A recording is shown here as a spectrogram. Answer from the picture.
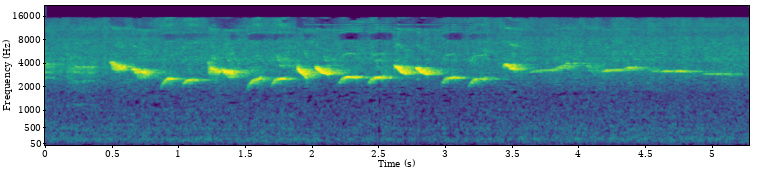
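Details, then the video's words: Wambi mini, known as tieumi, gives a lively, phrase-rich song: a string of about a dozen clear, slurred whistles sliding downward in a bouncy rhythm, ending in a softer drawn-out note, with a low hum behind. "KICAU BURUNG WAMBI MINI ( TIEUMI ) GACOR | ISIAN MELIMPAH"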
